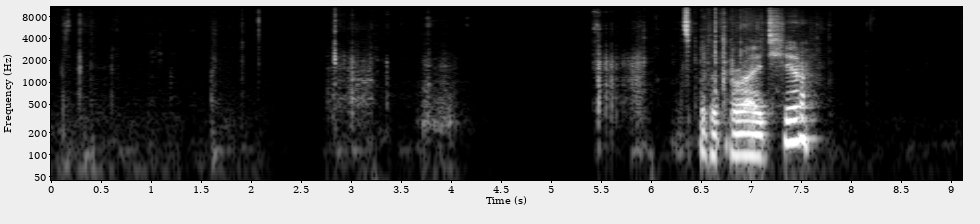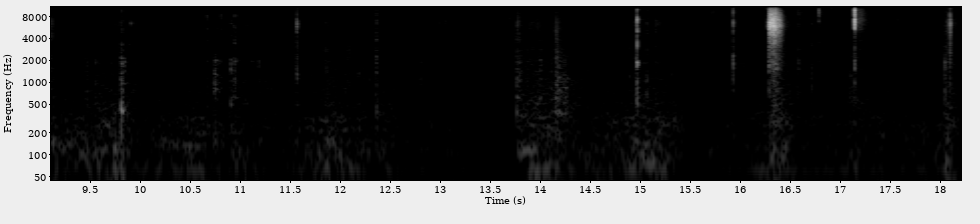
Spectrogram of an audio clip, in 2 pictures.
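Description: A plastic pry tool scrapes and clicks against a laptop's casing.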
